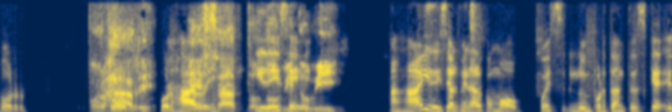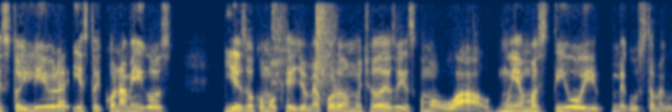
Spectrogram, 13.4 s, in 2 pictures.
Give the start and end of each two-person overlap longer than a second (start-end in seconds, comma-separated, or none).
1.0-3.1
